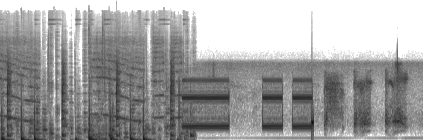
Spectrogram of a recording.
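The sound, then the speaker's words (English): A telephone effect: a steady dial tone, then short dialling beeps and a series of buzzing ring pulses, clear and following a dense, busy opening stretch, as a call is placed to the man who designed the Alpha Sud car. “Get the man who designed the Alpha Sud on the phone and we'll find out.”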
